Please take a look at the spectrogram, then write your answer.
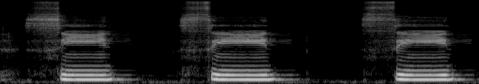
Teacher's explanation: سین میں سیٹی کی آواز آئے گی، اس کی پروننسیشن میں اوپر نیچے والے دانت قریب آ جاتے ہیں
